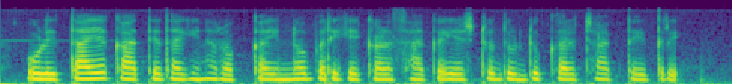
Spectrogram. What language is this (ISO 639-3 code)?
kan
